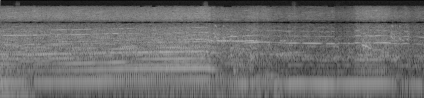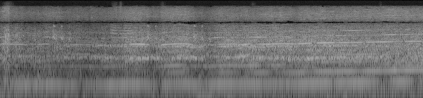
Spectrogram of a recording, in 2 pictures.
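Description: A race car in the sim racing game RaceRoom accelerates hard, its engine climbing and dropping through gear changes with repeated rising whines, tyre squeal and skidding mixed in, loud and continuous.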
